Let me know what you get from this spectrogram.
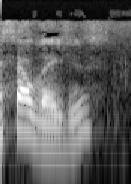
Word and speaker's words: Salvages: He says, the dry salvages, presumably Les Trois Sauvages, is a small group of rocks with a beacon off the northeast coast of Cape Ann, Massachusetts. Salvages is pronounced to rhyme with assuages.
